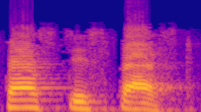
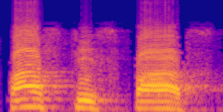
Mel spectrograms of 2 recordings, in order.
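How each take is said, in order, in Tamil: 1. past இல் உள்ள உயிரெழுத்து குறுகிய தட்டையான a ஒலி. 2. past இல் உள்ள உயிரெழுத்து நீண்ட ah ஒலி.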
